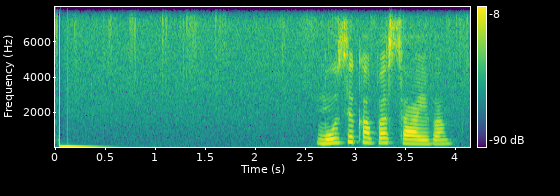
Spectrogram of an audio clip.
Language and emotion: Russian, neutral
